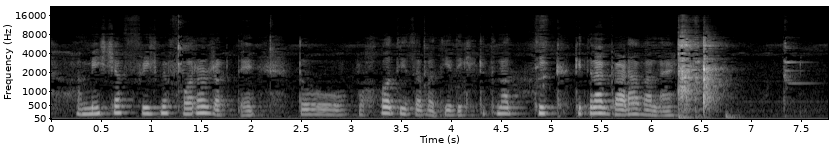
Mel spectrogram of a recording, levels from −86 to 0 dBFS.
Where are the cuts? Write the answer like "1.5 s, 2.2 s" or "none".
none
